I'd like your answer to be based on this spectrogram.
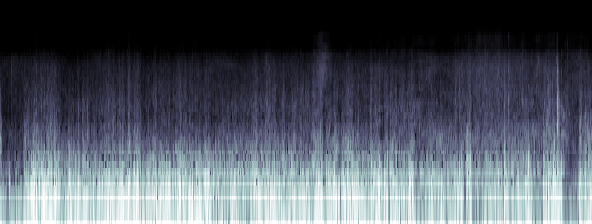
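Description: Strong, freezing wind on a mountain summit in Assynt, a heavy low roar with gusts battering the microphone continuously, loud and close, with no talking.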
